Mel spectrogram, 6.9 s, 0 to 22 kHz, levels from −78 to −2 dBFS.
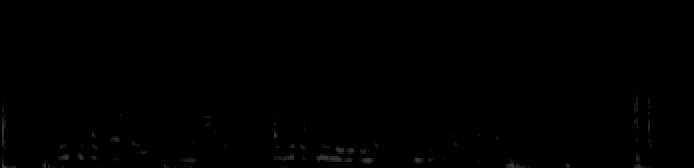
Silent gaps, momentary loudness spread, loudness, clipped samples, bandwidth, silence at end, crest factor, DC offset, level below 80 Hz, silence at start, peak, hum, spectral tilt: none; 4 LU; -68 LUFS; under 0.1%; 13 kHz; 0 s; 26 dB; under 0.1%; -80 dBFS; 0 s; -46 dBFS; none; -6 dB/octave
